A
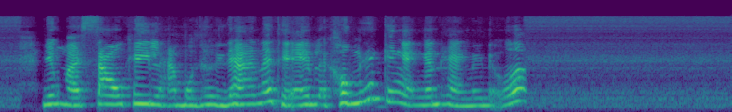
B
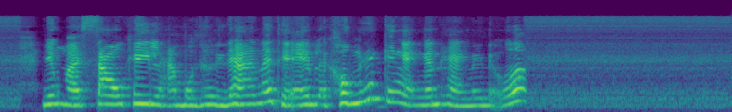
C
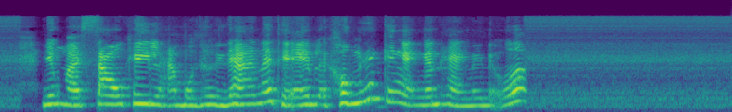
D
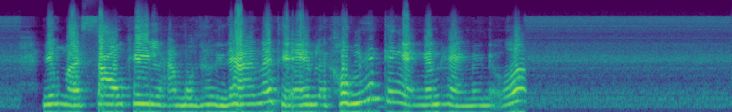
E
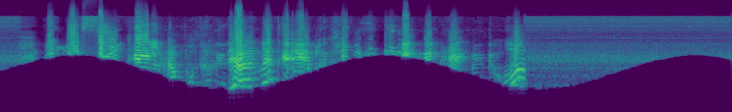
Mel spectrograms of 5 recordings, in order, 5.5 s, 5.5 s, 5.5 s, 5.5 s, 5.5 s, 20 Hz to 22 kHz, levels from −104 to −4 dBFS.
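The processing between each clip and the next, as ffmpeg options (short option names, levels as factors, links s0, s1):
-af "asubboost=boost=2:cutoff=52,volume=2"
-af "equalizer=f=3000:t=o:w=0.8:g=5,volume=1.58"
-af "aeval=exprs='0.473*(cos(1*acos(clip(val(0)/0.473,-1,1)))-cos(1*PI/2))+0.211*(cos(4*acos(clip(val(0)/0.473,-1,1)))-cos(4*PI/2))+0.15*(cos(6*acos(clip(val(0)/0.473,-1,1)))-cos(6*PI/2))':c=same,volume=0.75"
-af "afftfilt=real='re*gte(b*sr/1024,900*pow(3000/900,0.5+0.5*sin(2*PI*0.43*pts/sr)))':imag='im*gte(b*sr/1024,900*pow(3000/900,0.5+0.5*sin(2*PI*0.43*pts/sr)))':win_size=1024:overlap=0.75,volume=0.75"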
